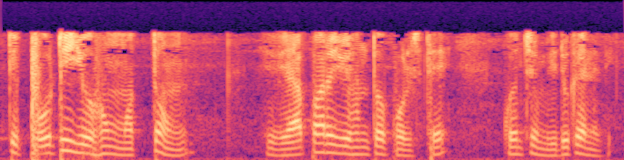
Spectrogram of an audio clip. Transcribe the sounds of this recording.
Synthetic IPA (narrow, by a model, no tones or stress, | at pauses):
t̪ipoːʈijuːɦɐmːɔt̪ːɐm | ʋjaːpaːɾɐjuːɦɐnt̪oːpoːlsi̥t̪ʰeː | koɲt͡ʃomid̪ukɐjnɐd̪i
